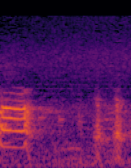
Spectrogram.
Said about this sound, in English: today we're at Uncle Donald's farm. Looking at the chickens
